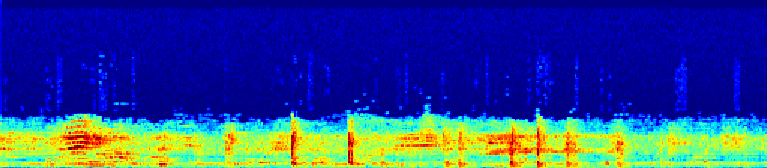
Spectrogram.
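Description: Sharp metallic clicks and taps from a screwdriver working a tubular door latch, several of them in the second half. Children's voices and music carry on in the background.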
